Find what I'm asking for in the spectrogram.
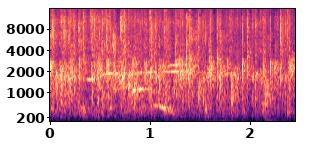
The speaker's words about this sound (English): Doug Loves Movies is coming to you from the UCB Theater in Los Angeles in front of a live audience! That's them.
